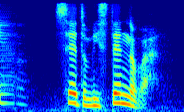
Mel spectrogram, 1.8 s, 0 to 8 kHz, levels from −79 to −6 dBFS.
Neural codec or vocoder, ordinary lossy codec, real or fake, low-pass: codec, 16 kHz, about 1 kbps, DyCAST, with the encoder's durations; none; fake; 7.2 kHz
